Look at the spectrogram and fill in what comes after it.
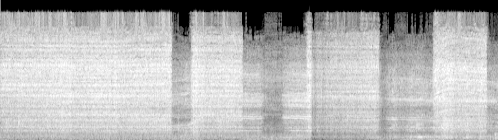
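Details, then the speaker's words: Dental surgical drill's high-pitched hissing whine running in bursts with short pauses during a tooth implant training demonstration on a model, sinus window and implant site preparation, no water cooling. "you see the drill coming out now we can large number for you to put the bumper in freely so you'd make our life easier"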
